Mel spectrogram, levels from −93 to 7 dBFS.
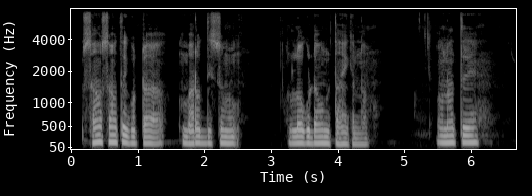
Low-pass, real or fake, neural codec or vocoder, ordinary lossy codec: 7.2 kHz; real; none; none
